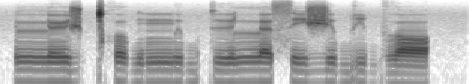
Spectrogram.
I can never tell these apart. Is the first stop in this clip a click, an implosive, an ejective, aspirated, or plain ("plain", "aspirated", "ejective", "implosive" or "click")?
click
